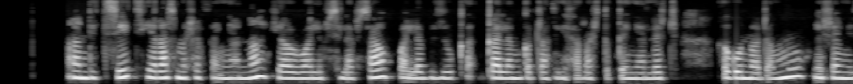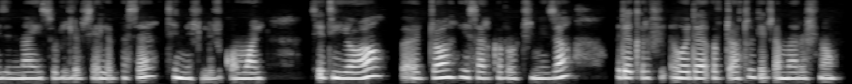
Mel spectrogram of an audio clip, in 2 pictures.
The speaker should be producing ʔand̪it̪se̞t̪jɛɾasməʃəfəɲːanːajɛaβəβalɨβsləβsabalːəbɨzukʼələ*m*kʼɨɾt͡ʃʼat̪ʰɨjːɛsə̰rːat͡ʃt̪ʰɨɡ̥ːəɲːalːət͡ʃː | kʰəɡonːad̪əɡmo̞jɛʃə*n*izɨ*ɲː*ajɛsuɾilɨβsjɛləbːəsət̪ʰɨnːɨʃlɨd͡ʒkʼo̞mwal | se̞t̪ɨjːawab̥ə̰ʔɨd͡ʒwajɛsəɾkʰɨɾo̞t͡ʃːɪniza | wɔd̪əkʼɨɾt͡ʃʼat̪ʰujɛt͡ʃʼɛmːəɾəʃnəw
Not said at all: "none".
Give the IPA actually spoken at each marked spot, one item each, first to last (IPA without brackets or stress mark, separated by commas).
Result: m, m, nː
